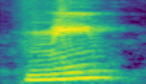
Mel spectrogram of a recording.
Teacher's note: pronounced from the dry part of both lips.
